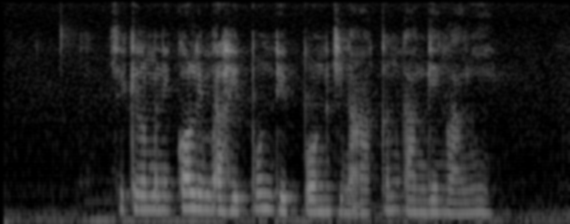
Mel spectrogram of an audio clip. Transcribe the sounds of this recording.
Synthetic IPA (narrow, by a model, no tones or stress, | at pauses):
sikɪlmənikɔlimɾaɦipʊnd̪̥i̤pʊnɡ̥i̤na̰ʔakənkaŋɡeŋlaŋi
